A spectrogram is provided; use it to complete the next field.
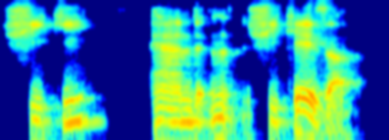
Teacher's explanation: in the basic form the stress is on the first syllable in the derived form it's on the second syllable so no longer on the vowel that belongs to the root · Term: position of the stress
